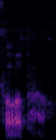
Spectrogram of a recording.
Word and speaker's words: Philippou: So that's how you pronounce it, Philippou.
